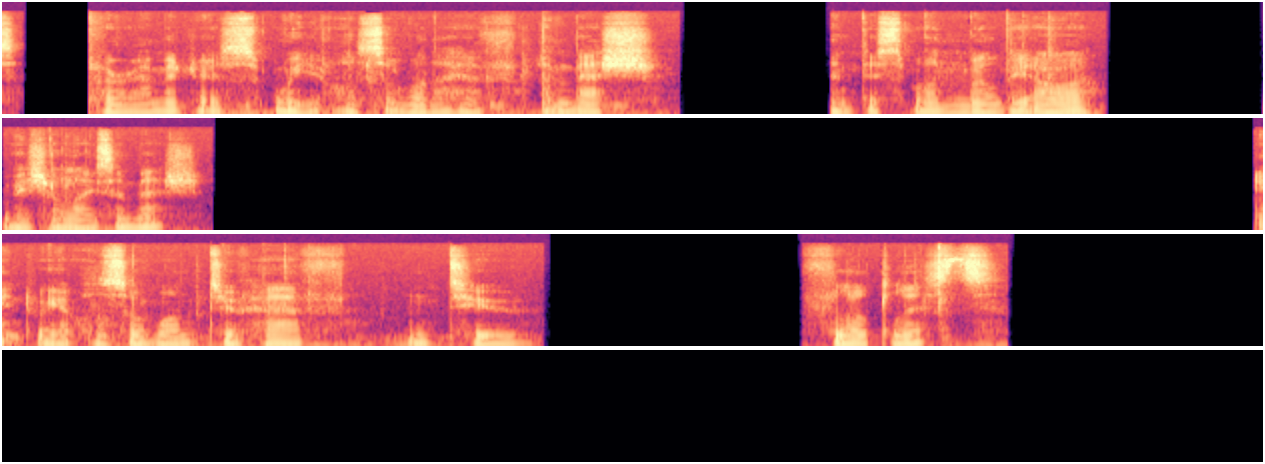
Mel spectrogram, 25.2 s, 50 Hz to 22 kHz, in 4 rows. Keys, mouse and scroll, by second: 0.2-3.2 drag, 4.1-7.1 drag, 12.3-15.4 drag, 18.8-21.9 drag, 22.3 click, 23.3-25.2 drag.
